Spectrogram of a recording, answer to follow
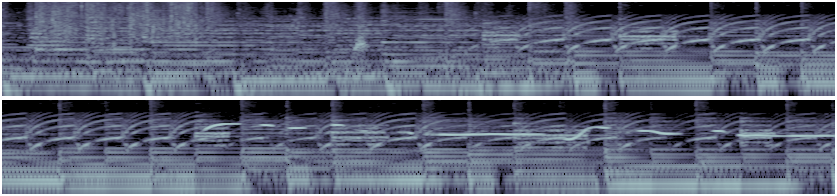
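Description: Alarm siren going off over background music: from about two and a half seconds in, a fast warble of rising-and-falling sweeps, several a second. Near the end a whistled tune runs over it.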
